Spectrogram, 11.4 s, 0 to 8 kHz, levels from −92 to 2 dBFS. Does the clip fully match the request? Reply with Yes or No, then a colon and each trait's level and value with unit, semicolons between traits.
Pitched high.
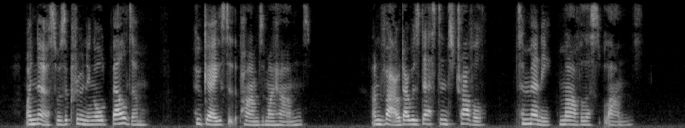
Yes: very high, 250 Hz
